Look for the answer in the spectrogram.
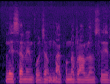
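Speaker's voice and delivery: mild, soft deferential plea; polite request. Acted. Musician pleading his case to a producer, politely. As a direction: speak a little humbly and softly. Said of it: "అని మర్యాదగా చెప్తే".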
